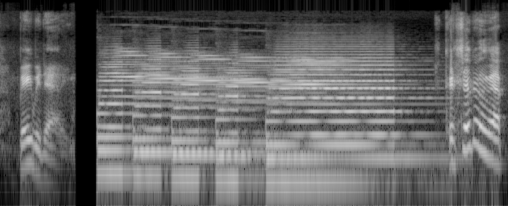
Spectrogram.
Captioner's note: fail sound effect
